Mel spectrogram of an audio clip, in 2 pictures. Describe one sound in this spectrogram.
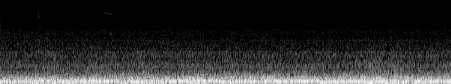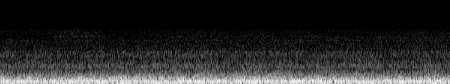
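A train rumbles steadily at speed, heard from inside a carriage.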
